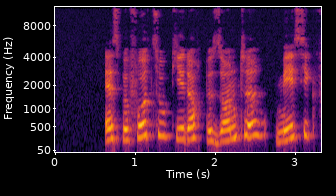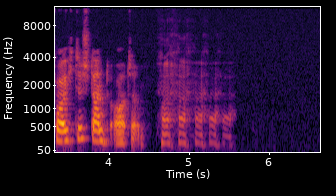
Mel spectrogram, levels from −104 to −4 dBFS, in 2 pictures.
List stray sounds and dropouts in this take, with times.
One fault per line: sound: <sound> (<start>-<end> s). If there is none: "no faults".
sound: laugh (4.6-5.6 s)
